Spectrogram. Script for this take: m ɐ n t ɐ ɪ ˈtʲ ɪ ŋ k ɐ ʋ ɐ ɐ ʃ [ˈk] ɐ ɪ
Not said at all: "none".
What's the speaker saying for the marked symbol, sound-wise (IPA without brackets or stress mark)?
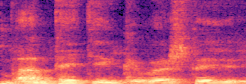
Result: t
